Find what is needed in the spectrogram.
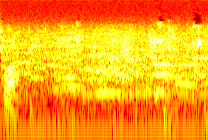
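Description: A basketball being dribbled on the hardwood court during play, with a few short bounces over a steady arena crowd noise. A commentator's voice is heard at the start.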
